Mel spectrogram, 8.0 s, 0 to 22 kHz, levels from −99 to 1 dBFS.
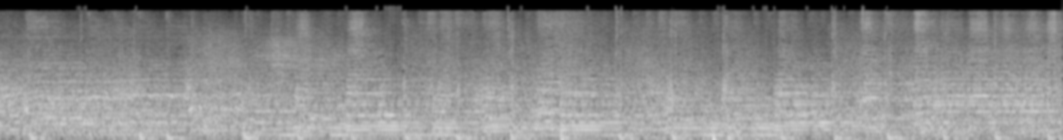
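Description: A steady buzz near 109 Hz runs under the whole clip, and the sound plays about 1.16 times too fast while holding roughly its normal pitch. This is a truncated block size mismatch: one stage writes longer blocks than the next reads, which fits 512-sample blocks being written, and each block's tail is discarded at that rate. From 4.22 to 4.25 s a single loud pop lands about 10 dB above the surrounding sound, which continues beneath it. A sharp voltage step from a plug, switch, static or driver glitch is the likely cause, shaped by the circuits that follow.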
